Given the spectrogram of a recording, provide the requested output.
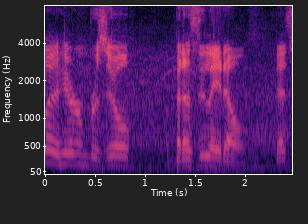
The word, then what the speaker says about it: Brasileirão: But like a big thing, like, you know, big Brazil, Brasileirão.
